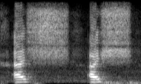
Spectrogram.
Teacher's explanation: اس میں سانس بھی جاری ہو رہی ہے, اس میں آواز بھی جاری ہو رہی ہے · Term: شین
